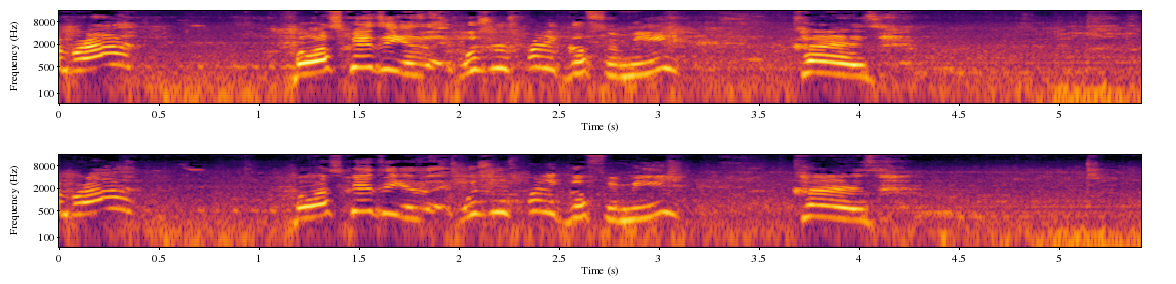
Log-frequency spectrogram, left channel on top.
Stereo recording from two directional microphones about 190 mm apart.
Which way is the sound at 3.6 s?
10° right (ahead or behind).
